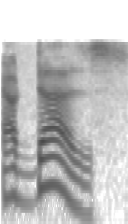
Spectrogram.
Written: outdoes

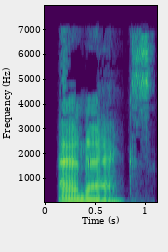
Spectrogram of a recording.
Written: anax

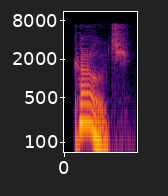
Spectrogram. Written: coachability

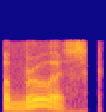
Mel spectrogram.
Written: Babruysk

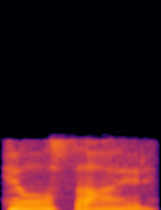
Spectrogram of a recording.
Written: hillside

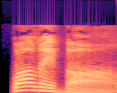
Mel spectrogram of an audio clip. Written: wallyball

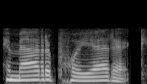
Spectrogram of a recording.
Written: hematopoietic

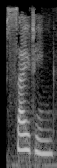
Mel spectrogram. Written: sighting

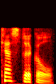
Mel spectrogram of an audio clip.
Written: testicle

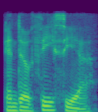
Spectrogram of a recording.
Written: endothecia

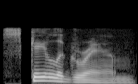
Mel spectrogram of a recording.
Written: scalogram

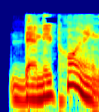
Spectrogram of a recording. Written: demipointe

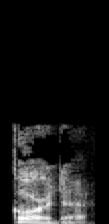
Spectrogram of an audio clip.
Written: korda

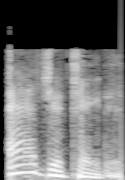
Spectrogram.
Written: agitatedly

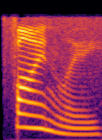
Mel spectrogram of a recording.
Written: finely

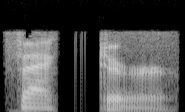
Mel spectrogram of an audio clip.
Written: factor

